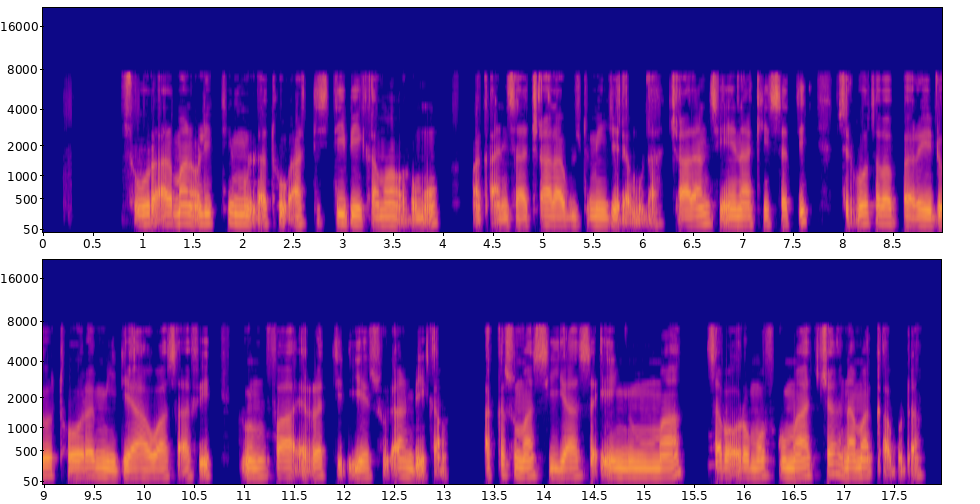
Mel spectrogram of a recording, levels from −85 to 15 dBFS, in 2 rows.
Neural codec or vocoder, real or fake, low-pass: none; real; 7.2 kHz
